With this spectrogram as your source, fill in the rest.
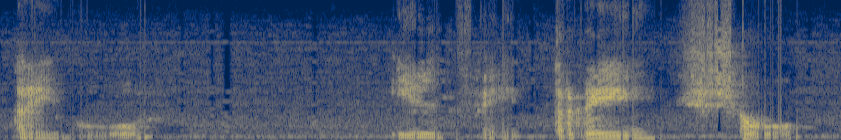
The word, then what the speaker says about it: chaud: Il fait très chaud. Ini show ya, bukan show. Show.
